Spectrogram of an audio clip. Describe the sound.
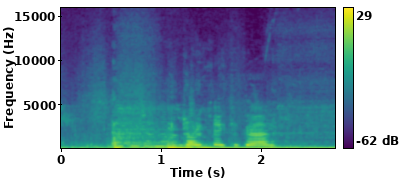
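A steady low engine hum fills the cabin of an idling car waiting at the border to cross from Poland into Ukraine, with a voice speaking briefly over the rumble.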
